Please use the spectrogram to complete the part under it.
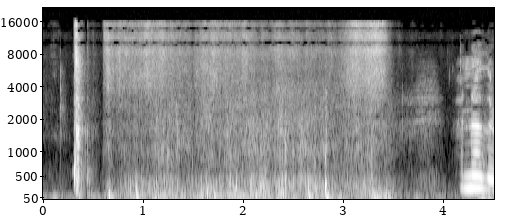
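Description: A hand rummages inside a bag, rustling the lining close up.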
